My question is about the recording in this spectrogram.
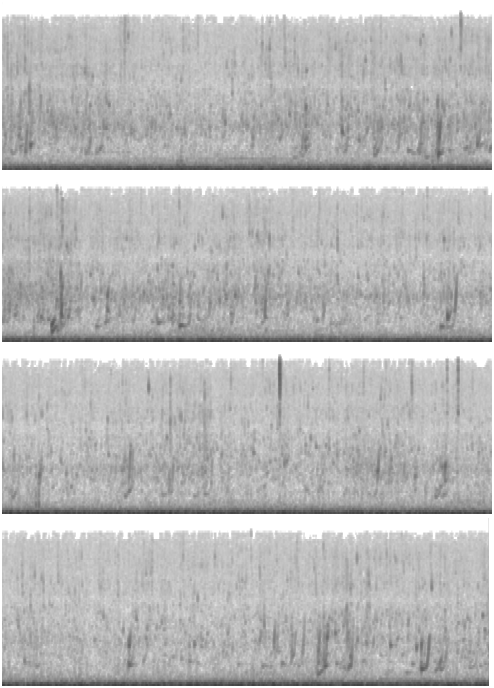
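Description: A small river flowing past a reed bank: steady trickling and gurgling water with many small, irregular splashes, over a low steady rumble.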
